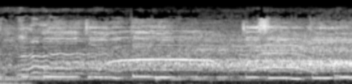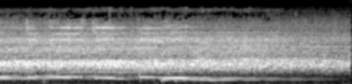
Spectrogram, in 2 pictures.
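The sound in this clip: Concert audience at a Brazilian pop singer's show cheers and whoops loudly, with yells and high shouting voices over a dense, continuous crowd roar.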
